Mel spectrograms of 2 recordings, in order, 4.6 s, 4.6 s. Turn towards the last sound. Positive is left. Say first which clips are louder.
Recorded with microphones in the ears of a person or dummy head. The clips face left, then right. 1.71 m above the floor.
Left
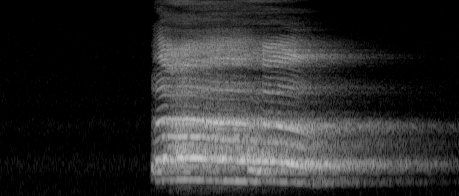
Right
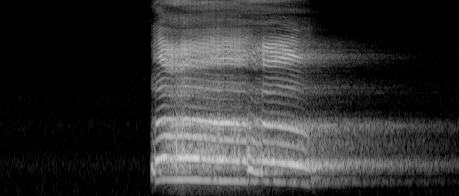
# right 5 dB
turn(degrees=-65)  # may be behind; listen again after turning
